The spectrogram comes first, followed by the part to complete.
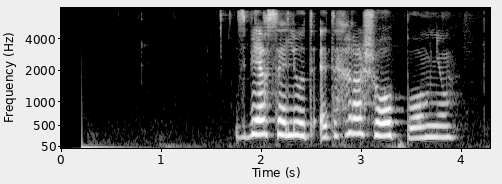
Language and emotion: Russian, positive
